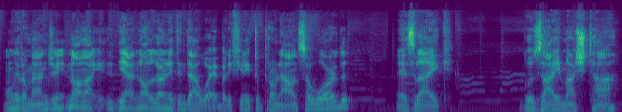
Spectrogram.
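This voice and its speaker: Speaking with an Italian accent, a livestream host from Italy reads his viewers' chat aloud and talks with them casually, rambling and often starting over. His voice is medium-pitched and a little mellow.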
